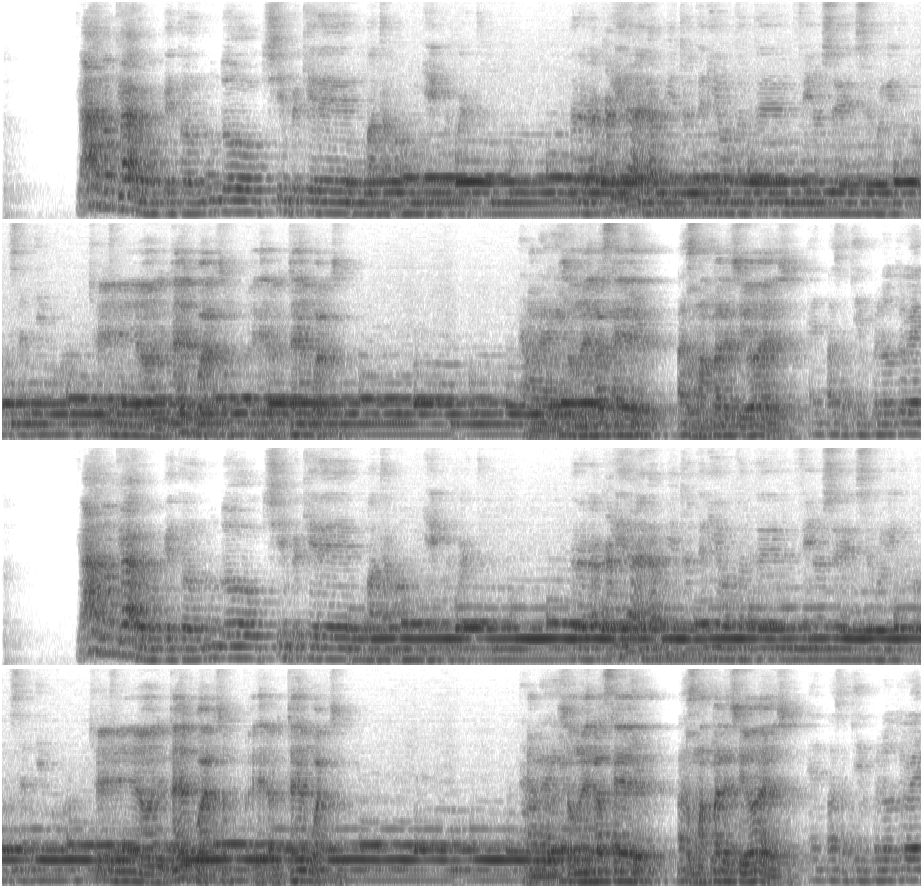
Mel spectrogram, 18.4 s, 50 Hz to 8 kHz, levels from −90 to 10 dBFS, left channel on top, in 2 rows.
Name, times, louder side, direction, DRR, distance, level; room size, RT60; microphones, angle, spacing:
voice 1, 0.7-4.7 5.7-10.2 14.3-15.7 15.9-16.5 17.2-18.3, right 1 dB, 30° left, -8 dB, 1.4 m, -26 dB
sound 1, 3.4-15.1, right 1 dB, 80° left, 0.8 m, -20 dB
voice 2, 10.1-12.6 14.4-15.7 16.0-17.1, right 3 dB, 80° right, 1 dB, 0.3 m, -21 dB
3.4 x 2.5 x 2.6 m, 0.85 s
head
